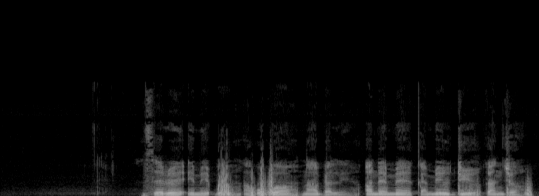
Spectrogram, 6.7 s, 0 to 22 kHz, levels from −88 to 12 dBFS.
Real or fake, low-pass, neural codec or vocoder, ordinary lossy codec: real; 19.8 kHz; none; AAC, 32 kbps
